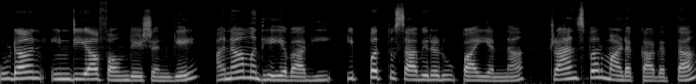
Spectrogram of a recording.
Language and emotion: Kannada, neutral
